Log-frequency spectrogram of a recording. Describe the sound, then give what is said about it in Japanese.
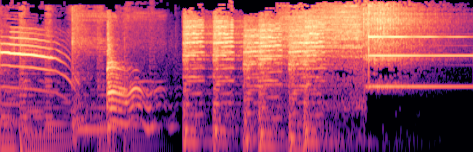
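A cat meows several times in close succession, its pitch sliding downward, then a bright bell-like ding rings out and sustains. No one speaks. “構造寺さんの猫ちゃんか可愛かったです。”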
